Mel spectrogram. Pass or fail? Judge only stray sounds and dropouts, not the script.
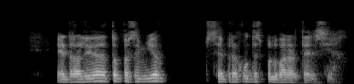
pass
